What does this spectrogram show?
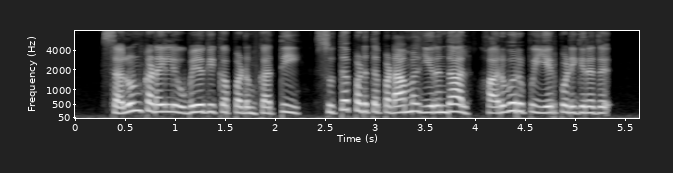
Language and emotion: Tamil, disgusted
